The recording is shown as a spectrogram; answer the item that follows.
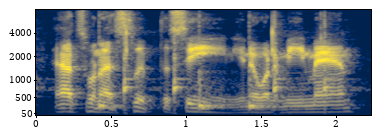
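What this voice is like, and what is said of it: Beatnik-style slang voice. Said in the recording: “why are you talking like a beatnik?”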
